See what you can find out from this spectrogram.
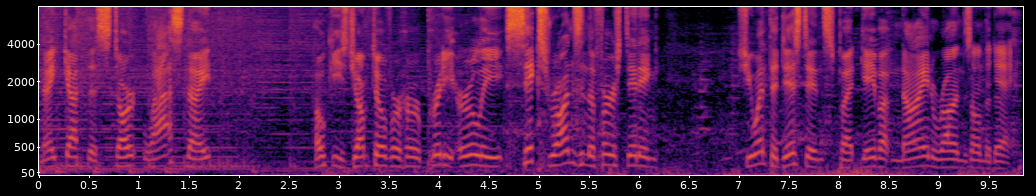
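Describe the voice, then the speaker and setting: Young man calling softball, higher-pitched voice. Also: normal speed, soft background music. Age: young adult. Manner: clipped, present-tense calls. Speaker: play-by-play commentator. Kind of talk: live softball play-by-play commentary.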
